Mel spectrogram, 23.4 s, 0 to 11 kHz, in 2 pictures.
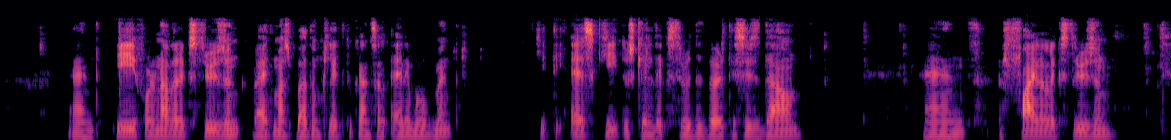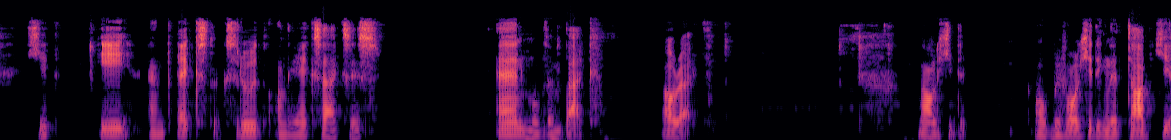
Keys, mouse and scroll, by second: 1.1 e, 4.5 s, 12.6 e, 16.7-18.9 drag.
